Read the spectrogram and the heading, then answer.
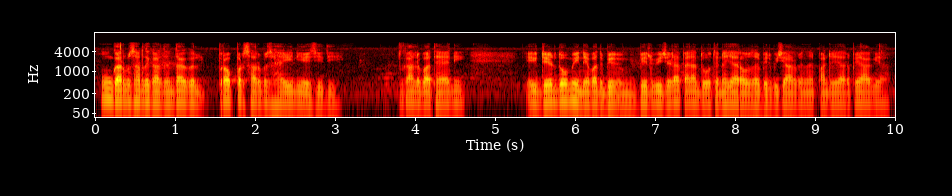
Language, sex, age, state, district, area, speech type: Punjabi, male, 30-45, Punjab, Rupnagar, rural, spontaneous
